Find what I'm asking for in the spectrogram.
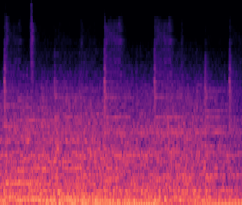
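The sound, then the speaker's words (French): Car sound effect of a vehicle driving off: a loud, steady, low engine and road rumble fills the whole short stretch, with no voices. “bruitage de voiture”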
